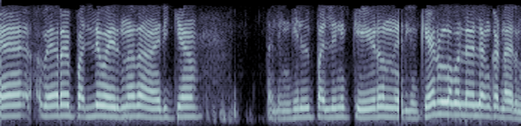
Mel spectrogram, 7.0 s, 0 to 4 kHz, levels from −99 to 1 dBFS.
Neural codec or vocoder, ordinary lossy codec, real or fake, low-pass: none; MP3, 32 kbps; real; 3.6 kHz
